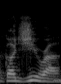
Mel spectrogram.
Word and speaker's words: Gojira: it's pronounced Gojira.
